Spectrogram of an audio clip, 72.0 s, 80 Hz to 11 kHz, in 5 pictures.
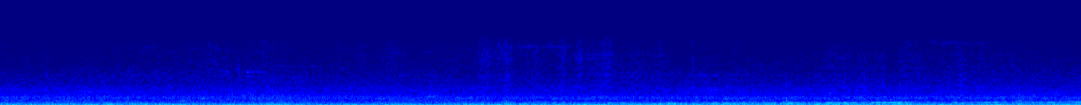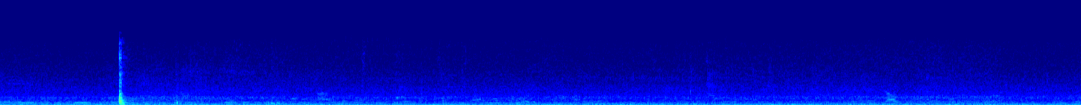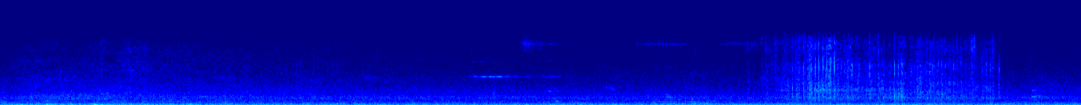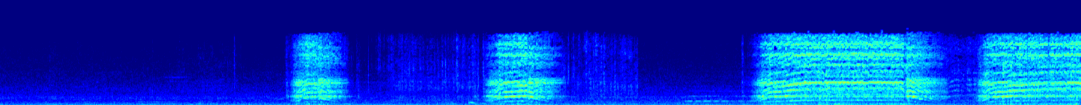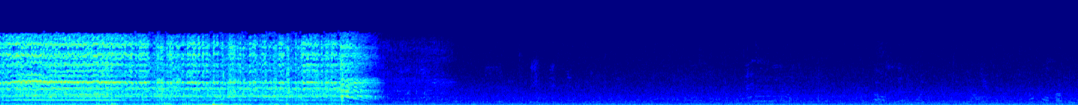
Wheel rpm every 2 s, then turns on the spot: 0, 0, 0, 0, 0, 0, 0, 0, 0, 0, 0, 0, 0, 0, 0, 0, 0, 0, 0, 0, 0, 0, 0, 20, 10, 30, 30, 120, 100, 160, 160, 40, 0, 0, 0, 0.
none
